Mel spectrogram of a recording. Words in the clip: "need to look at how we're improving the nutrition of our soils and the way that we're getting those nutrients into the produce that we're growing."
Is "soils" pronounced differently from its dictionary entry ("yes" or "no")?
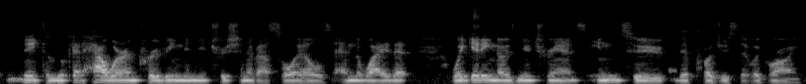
no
